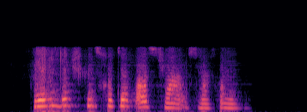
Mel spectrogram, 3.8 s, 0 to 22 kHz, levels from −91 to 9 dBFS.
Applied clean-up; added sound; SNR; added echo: neural separator model SepFormer WHAMR!.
